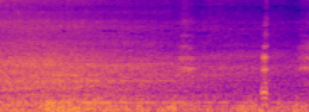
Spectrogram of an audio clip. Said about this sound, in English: I'll wait for this truck to go past.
